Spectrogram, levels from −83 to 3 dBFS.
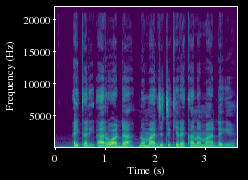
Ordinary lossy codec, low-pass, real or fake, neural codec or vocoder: none; none; fake; vocoder, 44.1 kHz, 128 mel bands every 512 samples, BigVGAN v2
